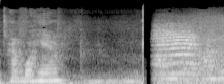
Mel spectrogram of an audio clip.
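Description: A woman talking, then an abrupt cut about a second and a half in, after which a high-pitched, drawn-out voice cries out.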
